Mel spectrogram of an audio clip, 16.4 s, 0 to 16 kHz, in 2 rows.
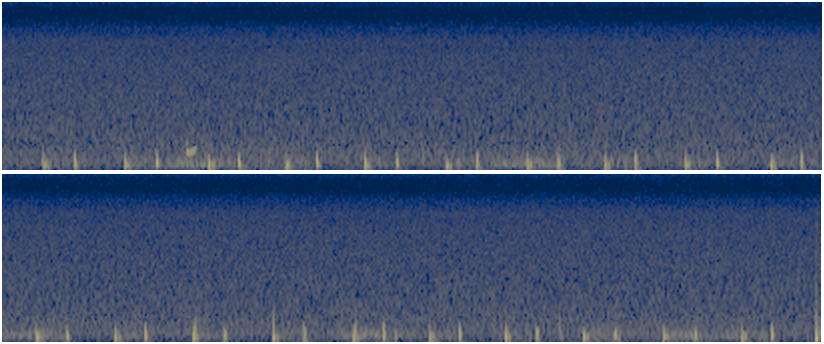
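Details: Male at rest lying down: steady lub-dub heartbeat at about 70 beats a minute, two clear sounds per beat, no added noises; normal heart sounds.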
